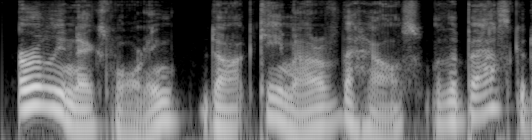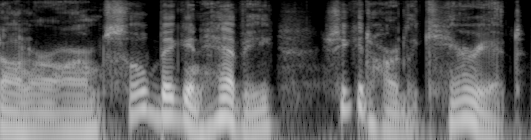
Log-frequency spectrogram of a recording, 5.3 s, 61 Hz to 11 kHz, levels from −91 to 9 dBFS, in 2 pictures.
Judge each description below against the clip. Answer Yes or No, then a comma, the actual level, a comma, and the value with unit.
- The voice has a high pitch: No, low, 110 Hz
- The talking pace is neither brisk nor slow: No, fast, 270 wpm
